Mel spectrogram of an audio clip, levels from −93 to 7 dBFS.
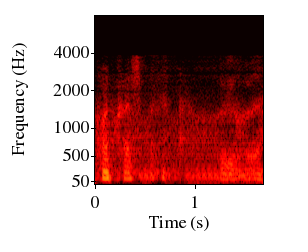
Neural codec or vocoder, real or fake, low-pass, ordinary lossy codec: codec, 16 kHz, 0.5 kbps, FreqCodec, larger model; fake; 7.2 kHz; AAC, 16 kbps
